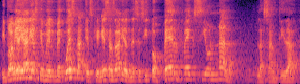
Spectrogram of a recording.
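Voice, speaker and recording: A man preaching a Sunday sermon as pastor, animated, acting out the voices he quotes. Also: on the high side, normal speed. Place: church sanctuary. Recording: echoey church room with faint background noise.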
